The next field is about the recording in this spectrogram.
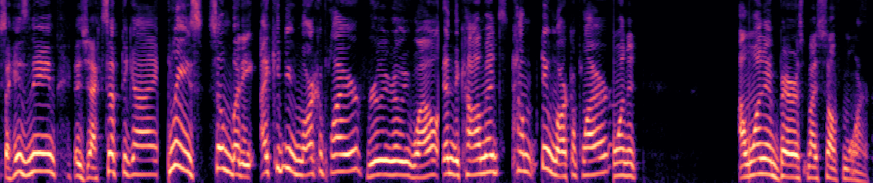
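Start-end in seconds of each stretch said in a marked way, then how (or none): none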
